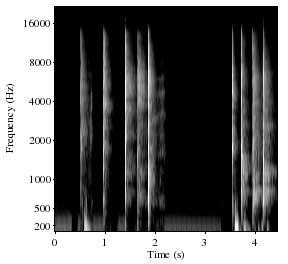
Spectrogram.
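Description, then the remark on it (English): Sharp hand claps in two bursts, four quick claps then a pause and four more, crisp and loud over a low steady hum, imitating the impact of a bag hitting someone square on the kneecap. “I was trying to mimic the impact sound, but one clap wasn't doing it.”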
